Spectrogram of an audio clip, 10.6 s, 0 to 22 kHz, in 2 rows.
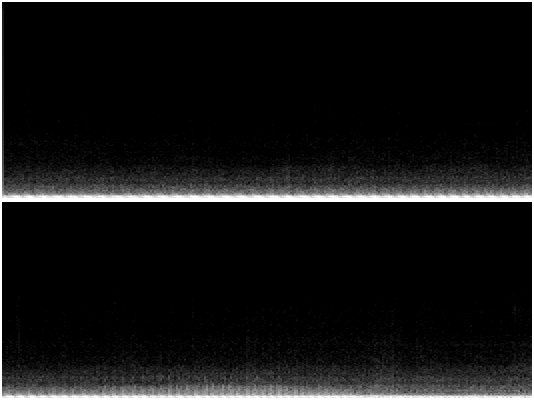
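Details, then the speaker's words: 1994 Honda Magna 750 VF750C riding on reserve fuel after running dry on primary: smooth, steady V4 hum at even pitch, pulling cleanly then easing off; full power is back. "yeah full power's back i'm happy with that"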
